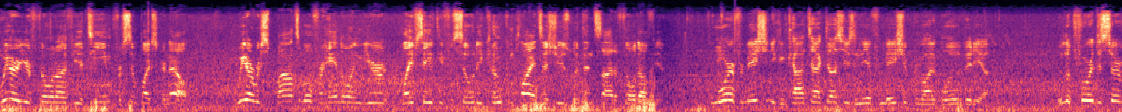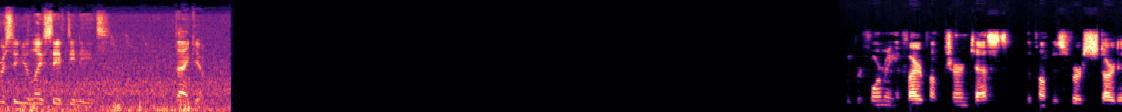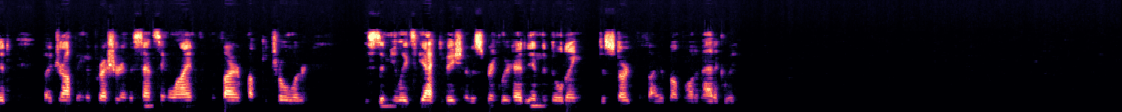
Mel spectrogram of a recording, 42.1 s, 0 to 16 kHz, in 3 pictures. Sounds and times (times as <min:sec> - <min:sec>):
Speech: 0:00.0 - 0:02.4, 0:03.0 - 0:08.3, 0:08.9 - 0:12.4, 0:13.3 - 0:15.4, 0:16.2 - 0:16.6, 0:24.8 - 0:31.9, 0:32.7 - 0:37.3.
